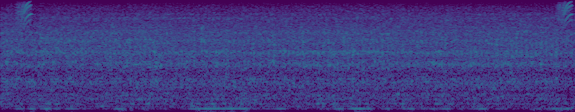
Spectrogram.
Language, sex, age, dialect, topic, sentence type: Magahi, female, 25-30, Western, banking, statement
